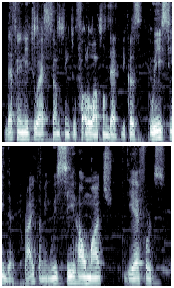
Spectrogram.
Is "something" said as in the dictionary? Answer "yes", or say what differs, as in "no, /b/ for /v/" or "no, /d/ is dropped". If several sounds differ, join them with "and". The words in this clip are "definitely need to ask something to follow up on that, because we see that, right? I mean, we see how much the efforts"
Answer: yes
